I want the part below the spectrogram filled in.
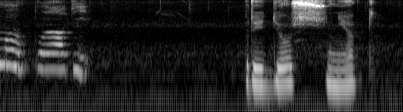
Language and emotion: Russian, sad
